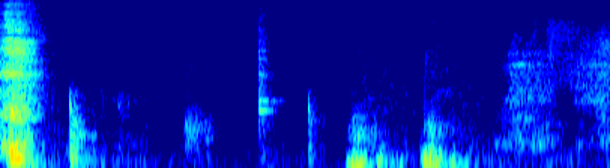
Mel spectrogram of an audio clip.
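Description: A few faint, short handling sounds of a gloved hand repositioning a small spray-painted part on a plastic cutting board.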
